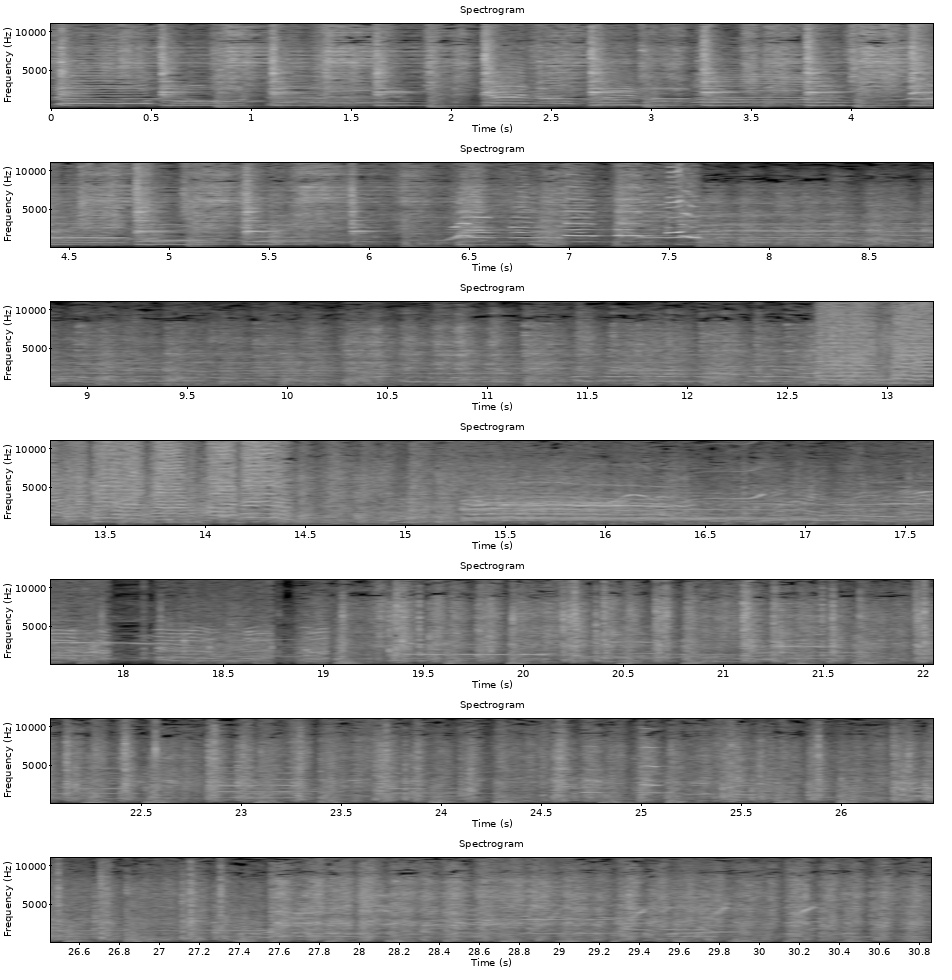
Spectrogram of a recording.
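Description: Parade band music with drums and brass, mixed with crowd voices and shouting. The sound changes abruptly a few times, and a steady drumbeat dominates the second half.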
